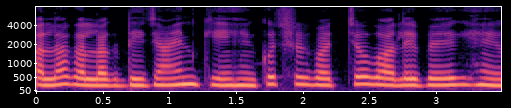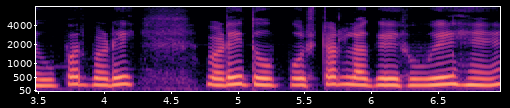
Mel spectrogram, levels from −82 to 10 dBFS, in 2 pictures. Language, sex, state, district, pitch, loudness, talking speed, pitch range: Hindi, female, Punjab, Pathankot, 230 Hz, -12 LUFS, 155 wpm, 225-250 Hz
